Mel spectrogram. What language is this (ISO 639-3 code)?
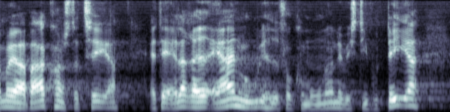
dan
